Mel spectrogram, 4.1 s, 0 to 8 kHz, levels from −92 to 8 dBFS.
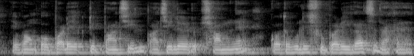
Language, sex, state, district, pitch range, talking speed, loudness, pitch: Bengali, male, West Bengal, North 24 Parganas, 125-130 Hz, 185 wpm, -24 LUFS, 125 Hz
